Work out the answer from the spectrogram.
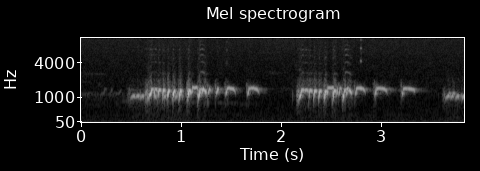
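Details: Local zebra dove in full, melodious song said to set off other birds singing: two bursts of rapid, rippling staccato coos around one pitch, each ending in a few separate rising notes, with a soft coo starting at the end.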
